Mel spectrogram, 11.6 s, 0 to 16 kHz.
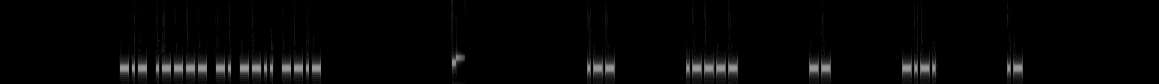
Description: Morse code, heard as a keyed tone, about 40 wpm, spaced as for 17 wpm, 700 Hz. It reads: K1NZQ W1MCA
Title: USA Call Signs - 5 Characters - 8x Character Spacing - 40wpm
